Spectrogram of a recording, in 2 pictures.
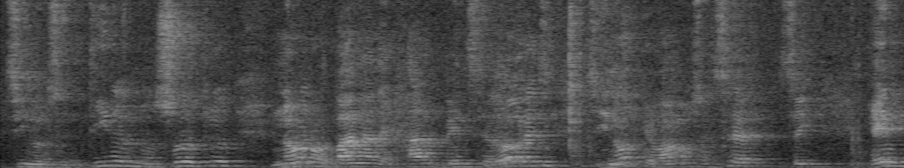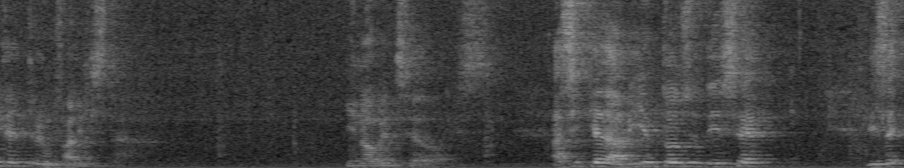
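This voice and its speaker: A man preaches in a church sanctuary, his fairly high voice ringing through a very reverberant hall and picked up from a distance. He keeps tossing questions to the congregation and swings from loud emphatic peaks to quiet low asides. A faint hiss sits under the room sound. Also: lively intonation, unhurried. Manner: call-and-response questions to the congregation. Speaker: pastor. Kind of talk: sermon.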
